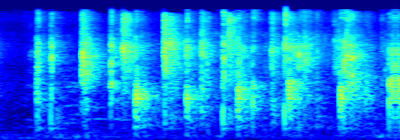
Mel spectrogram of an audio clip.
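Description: Audience applause: many people clapping together, starting about a quarter second in.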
